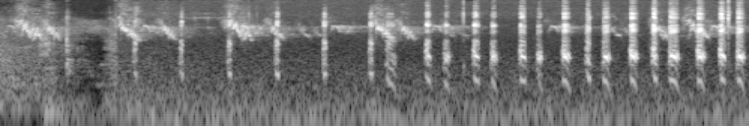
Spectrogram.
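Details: Chukar partridge giving quick clucking notes that start softly among higher chirps and a faint hiss, then settle into a regular, faster series of sharp chuck calls.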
